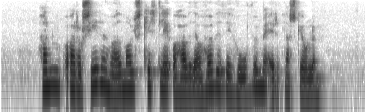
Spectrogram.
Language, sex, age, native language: Icelandic, female, 40-49, Icelandic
